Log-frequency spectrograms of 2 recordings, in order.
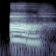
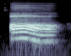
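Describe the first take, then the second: First: The syllable ends with a forceful breathy h. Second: The syllable ends plainly with no breathy h. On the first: The speaker calls it right. "it's ah, so a little bit of breathiness on it" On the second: The speaker calls it wrong. "instead of ah"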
